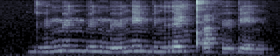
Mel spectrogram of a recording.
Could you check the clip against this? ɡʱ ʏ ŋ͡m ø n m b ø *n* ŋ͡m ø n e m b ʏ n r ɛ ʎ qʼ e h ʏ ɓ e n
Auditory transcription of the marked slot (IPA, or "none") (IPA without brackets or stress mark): n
